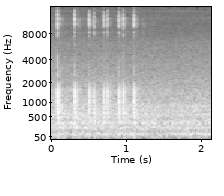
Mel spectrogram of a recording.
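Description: A ping-pong ball bounces several times on a table with quick light taps.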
